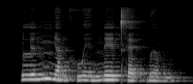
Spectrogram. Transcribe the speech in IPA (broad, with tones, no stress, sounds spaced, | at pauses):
l ɨ˨˦ n ɲ a̤˨˩ ŋ h w e̤˨˩ n e˧ t̪ʰ ɛ˨˩ k̚ ɓ ə̤˨˩ m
